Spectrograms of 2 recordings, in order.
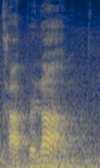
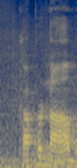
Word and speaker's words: Capernaum: After this, verse 12, after this, he went down to Capernaum with his mother, his brothers, and his disciples, and they remained there a few days. Capernaum, or Capernaum, however you want to pronounce it, is located on the north shore of the Sea of Galilee, kind of down in a bowl.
